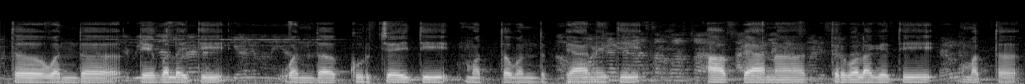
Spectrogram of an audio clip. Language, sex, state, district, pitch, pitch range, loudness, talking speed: Kannada, male, Karnataka, Bijapur, 110 Hz, 105-110 Hz, -17 LUFS, 75 wpm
